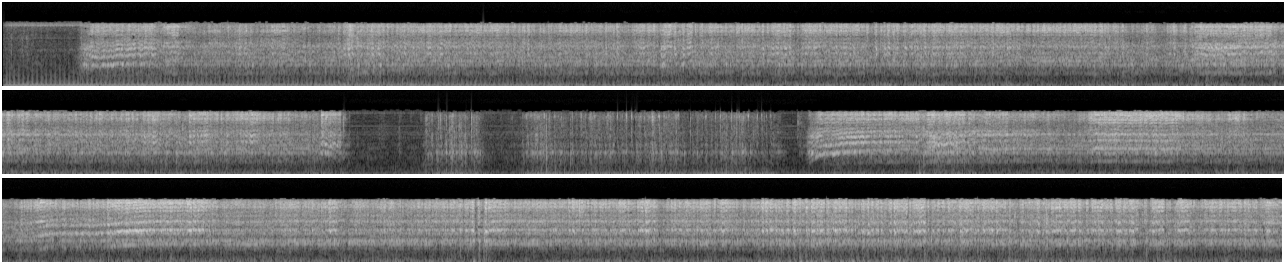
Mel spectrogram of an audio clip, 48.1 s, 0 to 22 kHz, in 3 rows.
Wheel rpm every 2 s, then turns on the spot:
60, 160, 160, 160, 160, 160, 160, 160, 160, 150, 30, 30, 30, 130, 160, 160, 190, 230, 240, 230, 230, 230, 230, 230.
20-24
